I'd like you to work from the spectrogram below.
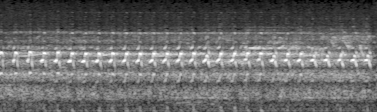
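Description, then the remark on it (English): A space shimmer reverb effect: a bright, sustained high wash with a rapid, even fluttering pulse and a soft low throb underneath, holding steady throughout with no voices. “Here's the space shimmer.”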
